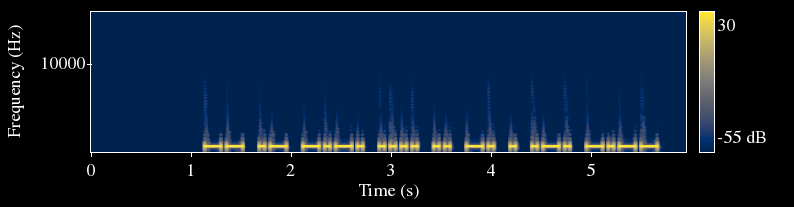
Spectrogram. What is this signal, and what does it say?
Morse code, heard as a keyed tone, about 22 wpm, 700 Hz. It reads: MACHINERY
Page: Morse Code Ninja practice 22wpm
